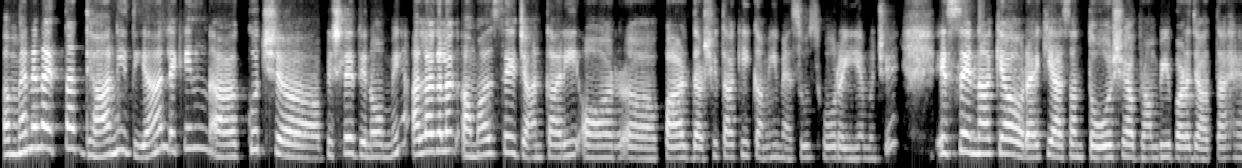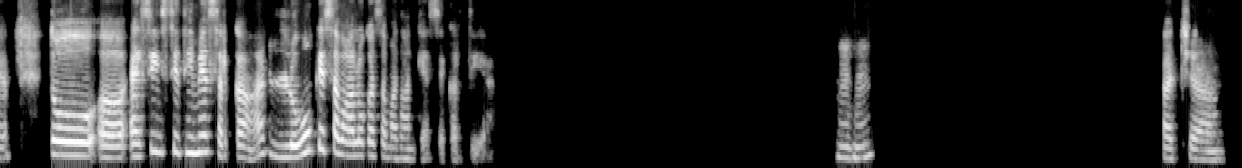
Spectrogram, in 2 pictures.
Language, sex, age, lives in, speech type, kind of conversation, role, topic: Hindi, female, 45-49, India, read, expert-assistant, asker, हम आम नागरिक के तौर पर सरकार की नीतियाँ बेहतर ढंग से समझना कैसे सीख सकते हैं?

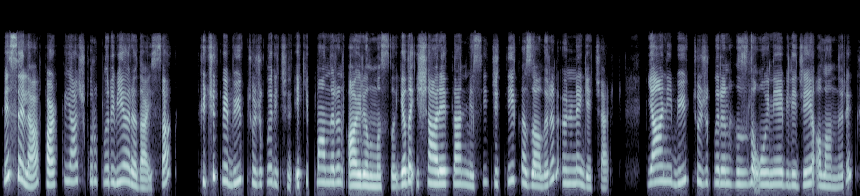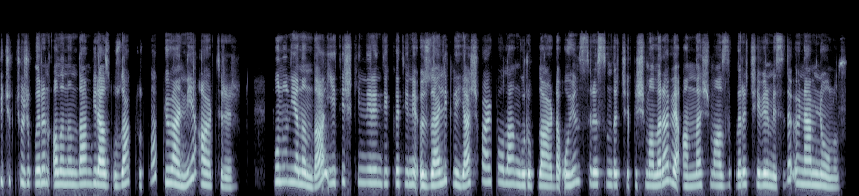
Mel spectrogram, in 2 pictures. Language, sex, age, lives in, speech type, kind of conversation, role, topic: Turkish, female, 35-39, United States, read, expert-assistant, expert, Çocuklarda güvenli oyun alanları nasıl oluşturulur?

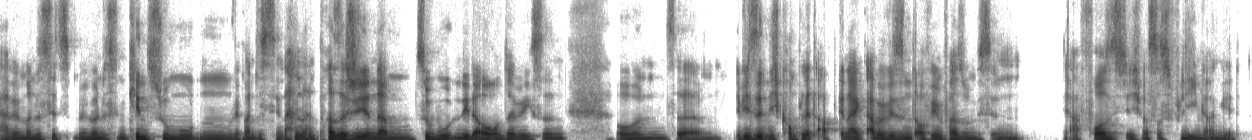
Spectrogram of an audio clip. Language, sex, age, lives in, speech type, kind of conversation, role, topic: German, male, 30-34, Germany, conversation, advice, user, Wie plane ich eine stressfreie Reise trotz wenig Zeit und kleinem Budget?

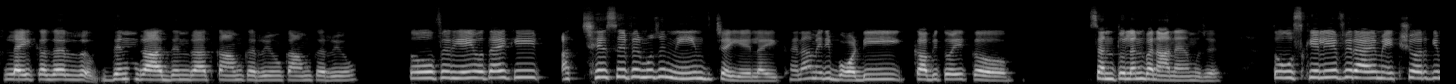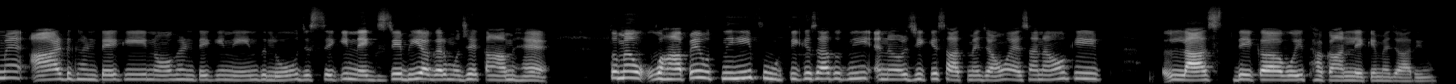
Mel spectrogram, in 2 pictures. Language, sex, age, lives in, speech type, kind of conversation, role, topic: Hindi, female, 25-29, India, conversation, unstructured, none, आप काम और निजी जीवन में संतुलन कैसे बनाते हैं?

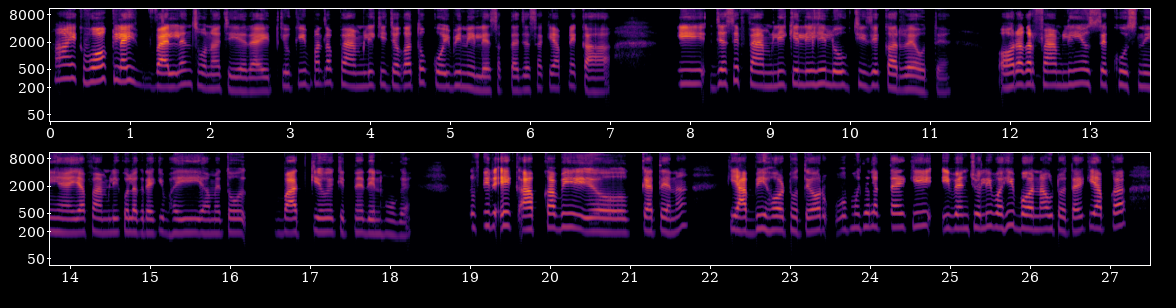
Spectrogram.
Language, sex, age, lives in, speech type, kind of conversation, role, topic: Hindi, female, 30-34, India, conversation, podcast, host, Notifications ko manage karne ke liye tumhare simple rules kya hain?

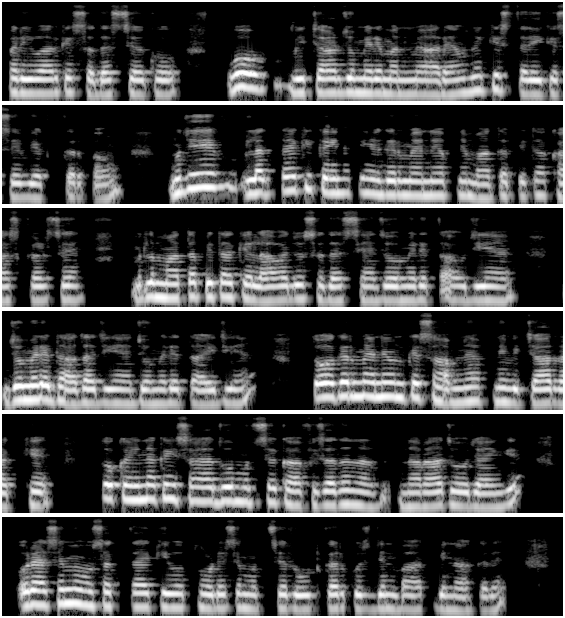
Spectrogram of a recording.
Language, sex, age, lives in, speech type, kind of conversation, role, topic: Hindi, male, 20-24, India, conversation, advice, user, आप रिश्तों में अपनी सीमाएँ स्पष्ट करने में क्यों हिचकिचाते हैं?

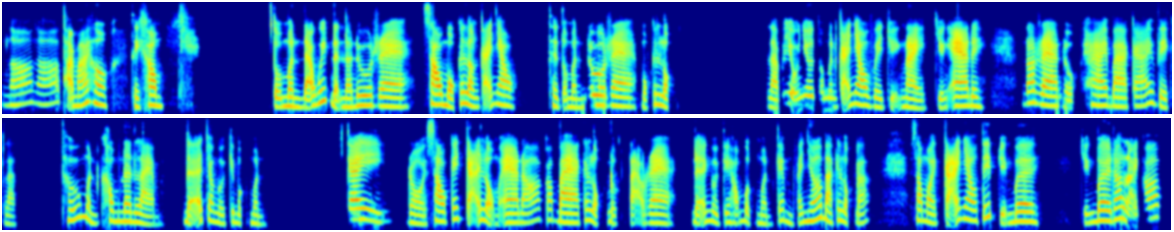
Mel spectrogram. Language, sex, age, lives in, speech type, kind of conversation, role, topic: Vietnamese, female, 25-29, Vietnam, conversation, advice, user, Làm sao để chấm dứt những cuộc cãi vã lặp đi lặp lại và giải quyết vấn đề một cách dứt điểm?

